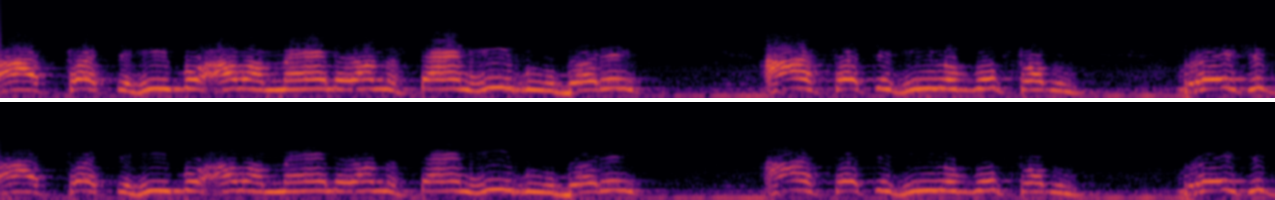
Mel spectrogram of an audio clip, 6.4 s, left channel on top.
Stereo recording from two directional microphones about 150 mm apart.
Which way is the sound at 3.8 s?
25° right (ahead or behind).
